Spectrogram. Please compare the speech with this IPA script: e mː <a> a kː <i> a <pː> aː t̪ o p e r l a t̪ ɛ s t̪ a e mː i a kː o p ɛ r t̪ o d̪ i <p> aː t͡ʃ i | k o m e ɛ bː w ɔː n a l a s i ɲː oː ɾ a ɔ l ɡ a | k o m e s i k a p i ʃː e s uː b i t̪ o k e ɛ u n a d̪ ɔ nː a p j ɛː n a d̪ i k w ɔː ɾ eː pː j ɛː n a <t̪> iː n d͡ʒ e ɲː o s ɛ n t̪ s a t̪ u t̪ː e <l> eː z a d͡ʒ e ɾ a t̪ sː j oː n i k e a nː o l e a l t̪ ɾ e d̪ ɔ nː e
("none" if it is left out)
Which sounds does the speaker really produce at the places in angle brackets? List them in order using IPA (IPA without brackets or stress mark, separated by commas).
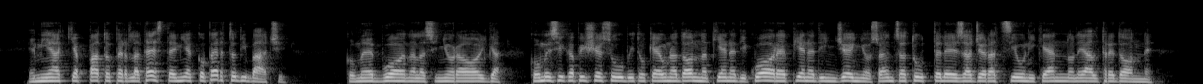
i, j, pː, b, d̪, l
